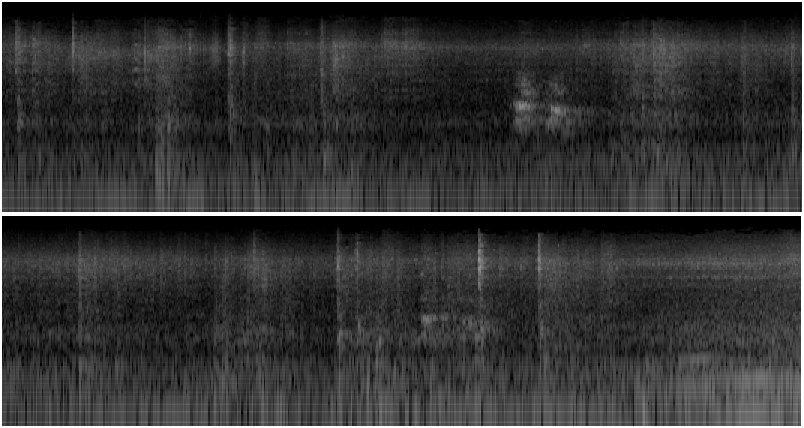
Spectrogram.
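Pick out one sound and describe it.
A garbage truck engine rumbles steadily nearby.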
